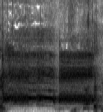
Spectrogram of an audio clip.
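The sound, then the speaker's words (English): A loud, sustained cartoon-style scream rings out for about two seconds, shrill and strained with a brief catch midway before it trails off. “with a great scream there”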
